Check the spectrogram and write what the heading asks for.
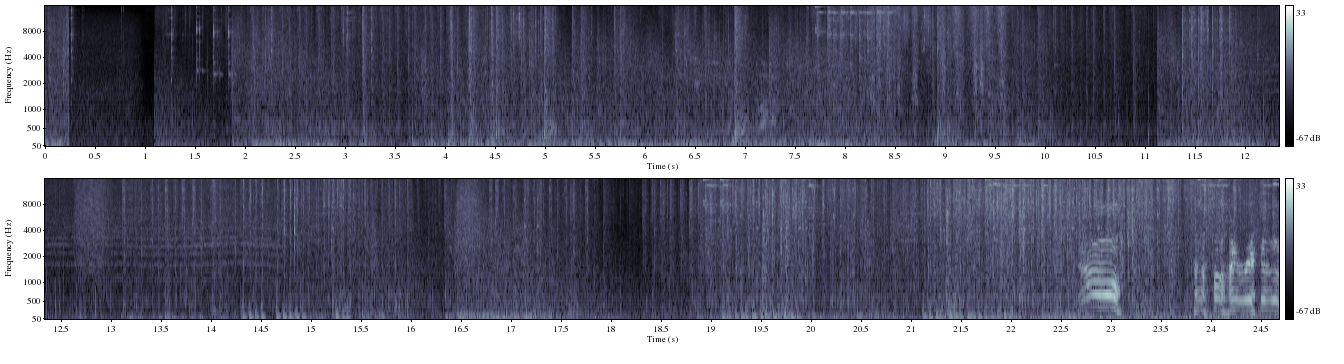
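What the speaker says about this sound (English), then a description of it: "I literally shot him multiple times." Bursts of rapid automatic gunfire in the video game BattleBit, repeated volleys and single shots over about twenty-five seconds, moderately loud, with occasional player voices in between.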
